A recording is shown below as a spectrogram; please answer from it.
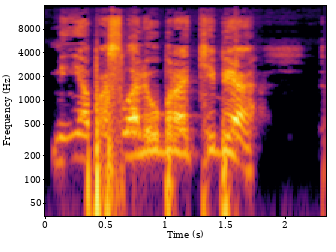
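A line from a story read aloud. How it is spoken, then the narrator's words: Hurried hoarse wheeze. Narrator (Russian): Торопливо захрипел пленник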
